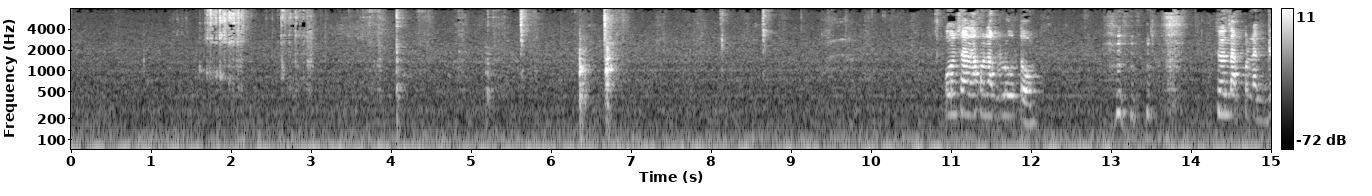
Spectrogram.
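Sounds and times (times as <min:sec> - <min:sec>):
steady low hum: 0:00.0 - 0:15.0
crunching crispy food: 0:01.3 - 0:04.0.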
